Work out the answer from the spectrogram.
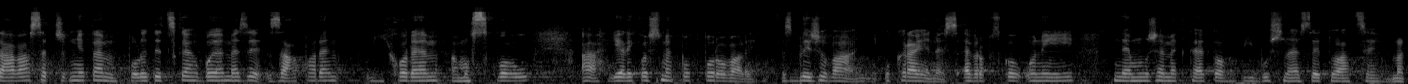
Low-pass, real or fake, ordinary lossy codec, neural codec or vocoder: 14.4 kHz; real; Opus, 16 kbps; none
